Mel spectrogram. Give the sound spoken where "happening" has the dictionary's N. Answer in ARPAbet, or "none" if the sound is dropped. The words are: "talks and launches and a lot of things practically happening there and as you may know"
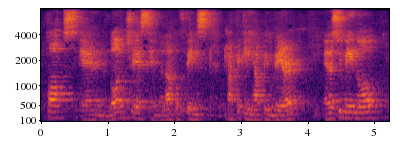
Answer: none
